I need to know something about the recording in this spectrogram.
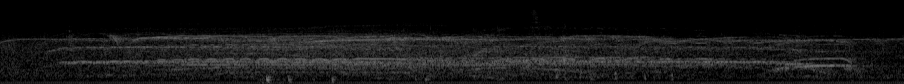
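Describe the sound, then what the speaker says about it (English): Audience at a youth and disability summit applauding and cheering as a government minister comes on stage, a steady broad wash of clapping with whoops and yells sustained for several seconds. "A round of applause to bring the Minister on stage."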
